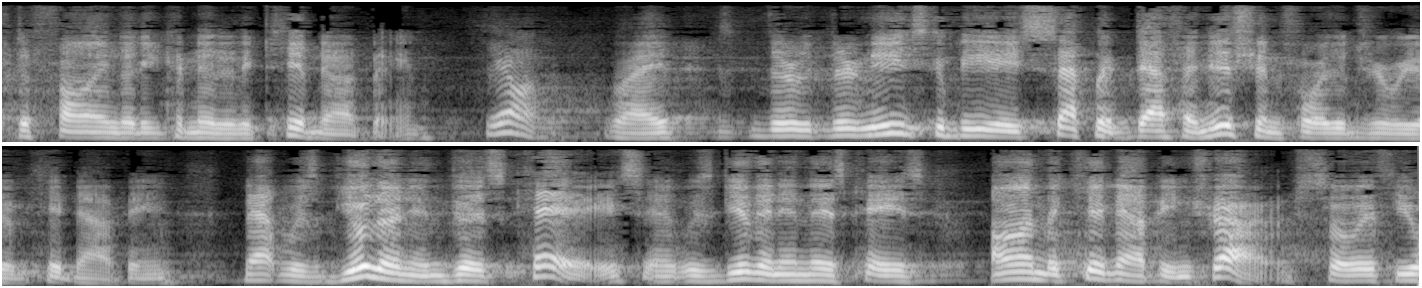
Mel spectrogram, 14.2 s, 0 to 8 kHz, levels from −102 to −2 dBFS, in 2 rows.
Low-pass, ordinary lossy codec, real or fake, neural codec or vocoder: 7.2 kHz; MP3, 32 kbps; fake; codec, 24 kHz, 1 kbps, SNAC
